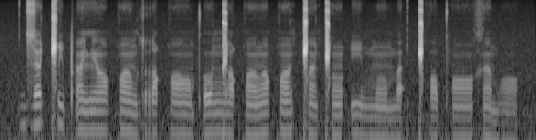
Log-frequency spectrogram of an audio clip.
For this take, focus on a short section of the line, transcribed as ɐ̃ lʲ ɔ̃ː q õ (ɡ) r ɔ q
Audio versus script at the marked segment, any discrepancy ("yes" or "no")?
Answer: no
